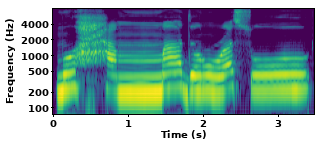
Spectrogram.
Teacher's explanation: میم مشدد ہے, غنہ کریں گے. یہاں پہ تنوین کے بعد روا حروف یرملون میں سے ہے, یہاں پہ ادغام کیا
